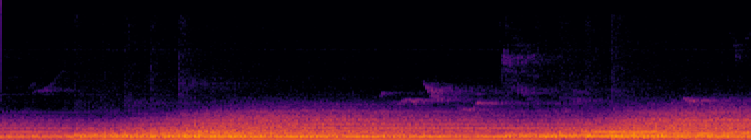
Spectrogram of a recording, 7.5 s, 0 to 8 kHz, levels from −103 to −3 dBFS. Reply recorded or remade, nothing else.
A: recorded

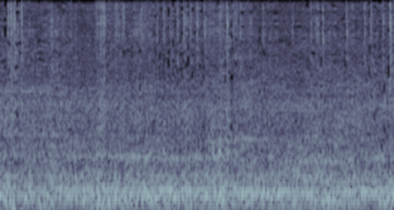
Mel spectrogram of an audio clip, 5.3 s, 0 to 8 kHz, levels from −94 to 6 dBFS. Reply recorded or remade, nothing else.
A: remade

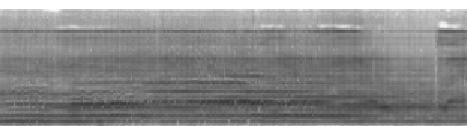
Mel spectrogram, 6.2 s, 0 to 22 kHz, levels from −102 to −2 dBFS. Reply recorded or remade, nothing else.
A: remade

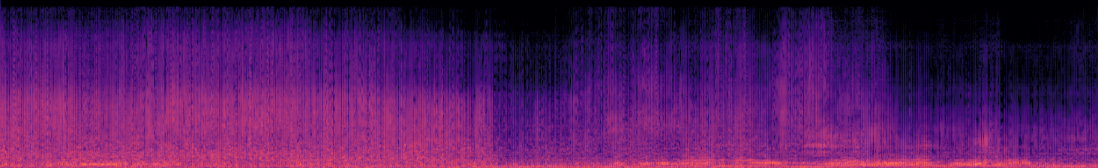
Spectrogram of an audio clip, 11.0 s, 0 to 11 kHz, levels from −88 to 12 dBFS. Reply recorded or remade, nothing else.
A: remade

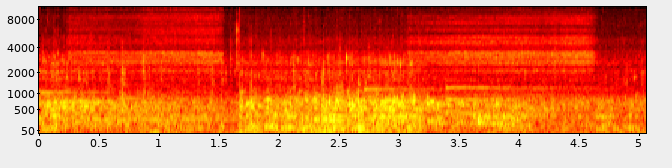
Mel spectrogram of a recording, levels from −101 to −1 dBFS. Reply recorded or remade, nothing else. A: remade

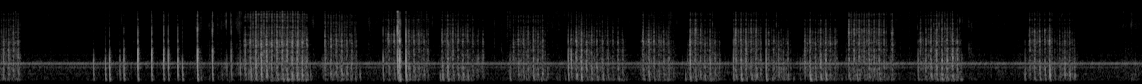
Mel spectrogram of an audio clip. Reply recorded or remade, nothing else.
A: recorded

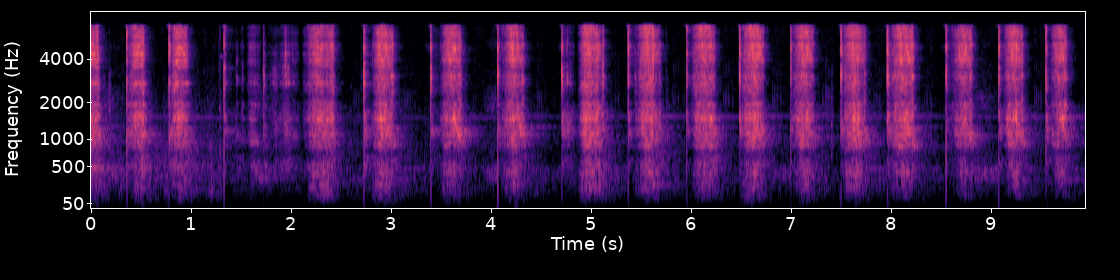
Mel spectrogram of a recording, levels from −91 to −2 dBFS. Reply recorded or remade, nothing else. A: recorded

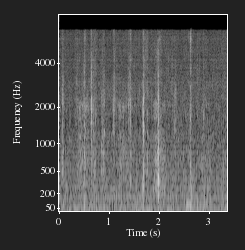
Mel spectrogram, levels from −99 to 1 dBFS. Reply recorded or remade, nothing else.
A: remade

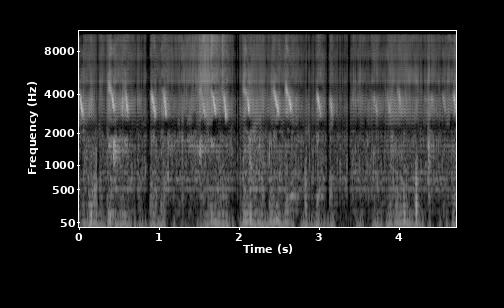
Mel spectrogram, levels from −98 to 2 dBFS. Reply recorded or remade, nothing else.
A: remade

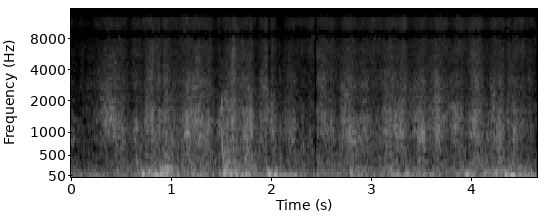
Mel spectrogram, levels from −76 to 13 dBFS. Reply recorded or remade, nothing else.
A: remade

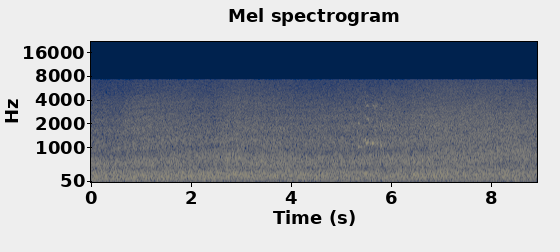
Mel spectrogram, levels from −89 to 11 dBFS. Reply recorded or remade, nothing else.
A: remade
